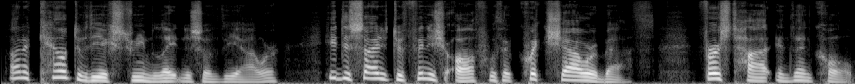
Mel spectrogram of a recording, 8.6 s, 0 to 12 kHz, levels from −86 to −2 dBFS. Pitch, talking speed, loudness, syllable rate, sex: 150 Hz, 170 wpm, -19 LUFS, 4.5 syllables/s, male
